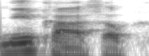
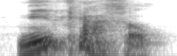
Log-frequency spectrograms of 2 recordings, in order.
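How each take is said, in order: First: It is said in an outsider's pronunciation. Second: It is said in the local pronunciation. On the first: "I would pronounce it Newcastle" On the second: "the locals would pronounce it Newcastle"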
